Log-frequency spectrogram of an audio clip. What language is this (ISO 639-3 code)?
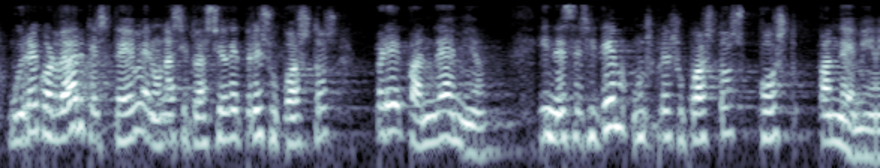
cat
